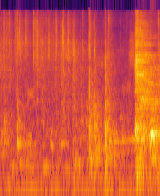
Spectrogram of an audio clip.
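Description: A person coughing once, near the end, over a quiet murmur of voices in the room.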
